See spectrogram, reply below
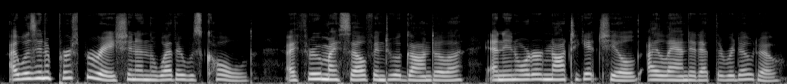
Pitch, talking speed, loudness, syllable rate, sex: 215 Hz, 215 wpm, -16 LUFS, 5.7 syllables/s, female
